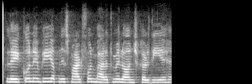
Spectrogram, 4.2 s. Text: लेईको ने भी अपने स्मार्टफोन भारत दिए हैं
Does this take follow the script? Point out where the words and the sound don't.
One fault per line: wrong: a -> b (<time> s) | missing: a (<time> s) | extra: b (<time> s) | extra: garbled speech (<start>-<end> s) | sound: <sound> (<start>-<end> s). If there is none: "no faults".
extra: में लॉन्च कर (1.9 s)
